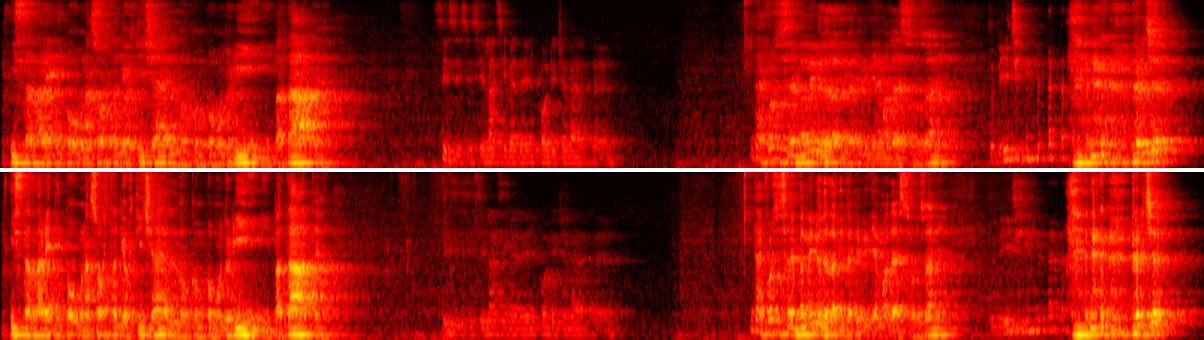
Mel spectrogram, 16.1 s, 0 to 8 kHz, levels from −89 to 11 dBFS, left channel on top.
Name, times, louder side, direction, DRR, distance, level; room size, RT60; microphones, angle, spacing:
voice 1, 0.0-4.6 10.0-13.0 14.2-15.5, right 4 dB, 55° right, 0.4 m, -28 dB
voice 2, 5.8-8.2 13.2-14.6, left 3 dB, 65° left, 0.4 m, -45 dB
4.0 x 2.3 x 3.1 m
head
